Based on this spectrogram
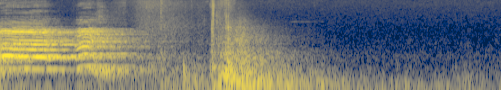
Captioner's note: boots stomping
